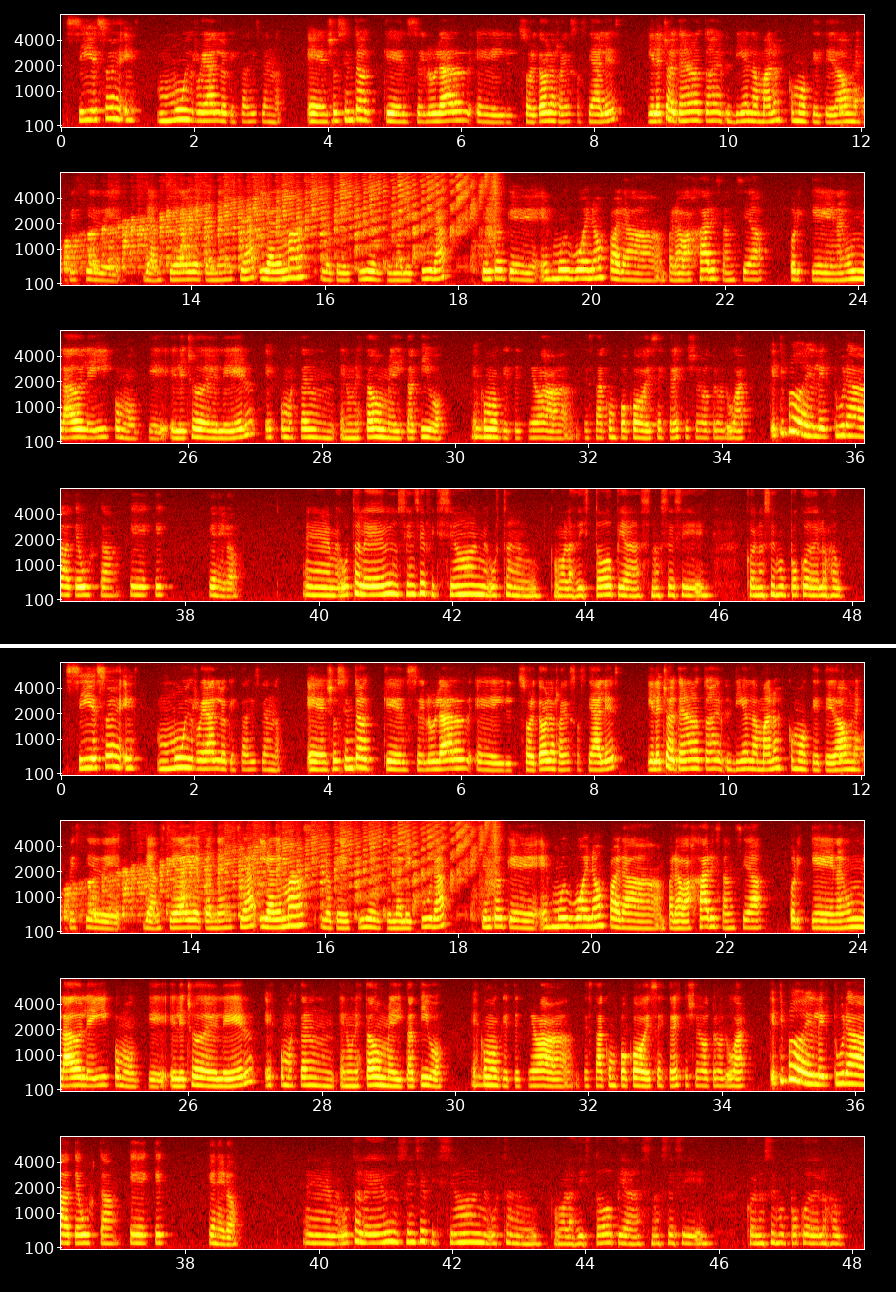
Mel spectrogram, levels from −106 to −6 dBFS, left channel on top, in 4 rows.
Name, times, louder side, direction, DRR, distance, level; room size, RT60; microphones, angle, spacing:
voice 1, 0.1-1.1 1.4-3.3 3.7-8.3 8.8-12.9 13.3-17.8 18.3-22.5 23.0-29.8 30.2-34.3 34.7-37.7 38.3-38.8, right 2 dB, 90° right, 0.7 m, -29 dB
sound 1, 11.7-18.6, left 1 dB, 5° left, 1.3 m, -36 dB
voice 2, 39.8-45.9 46.5-47.8, left 5 dB, 55° left, 0.4 m, -31 dB
4.8 x 3.2 x 3.4 m
head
